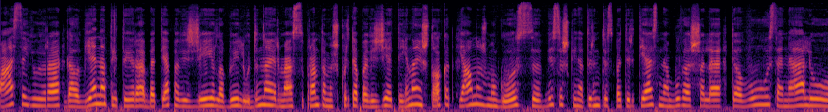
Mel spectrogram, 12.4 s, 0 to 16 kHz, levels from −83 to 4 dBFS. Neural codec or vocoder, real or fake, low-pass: vocoder, 44.1 kHz, 128 mel bands, Pupu-Vocoder; fake; 14.4 kHz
